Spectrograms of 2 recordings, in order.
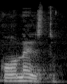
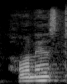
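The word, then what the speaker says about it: honest: ऑनेस्ट, ऑनेस्ट में भी H silent है, जिसको हम बोलते नहीं है, बोलते हैं ऑनेस्ट, हॉनेस्ट नहीं बोलेंगे, ऑनेस्ट। जब ऑनेस्ट बोला जाएगा, उच्चारण गया ओ, तो इसको हमने एन कर दिया।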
